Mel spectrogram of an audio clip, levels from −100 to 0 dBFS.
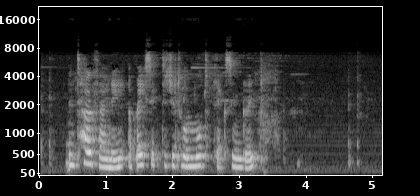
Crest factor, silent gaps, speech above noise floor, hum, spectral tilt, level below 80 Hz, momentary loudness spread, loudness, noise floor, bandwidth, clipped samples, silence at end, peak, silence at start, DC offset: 18 dB; none; 37 dB; none; -5.5 dB/octave; -72 dBFS; 9 LU; -25 LUFS; -61 dBFS; 7.6 kHz; under 0.1%; 0.45 s; -8 dBFS; 0.15 s; under 0.1%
